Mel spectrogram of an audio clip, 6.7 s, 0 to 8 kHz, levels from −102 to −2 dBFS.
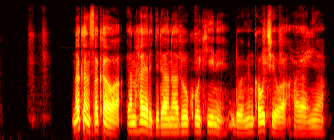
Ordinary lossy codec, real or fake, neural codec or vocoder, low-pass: none; real; none; 7.2 kHz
